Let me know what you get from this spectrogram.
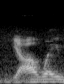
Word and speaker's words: Yahweh: Whenever you see the Lord in all capitals, it is the name Yahweh, we pronounce it, YHWH.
